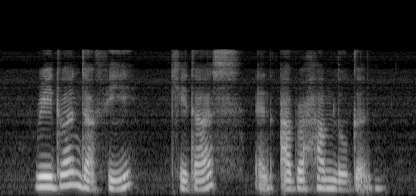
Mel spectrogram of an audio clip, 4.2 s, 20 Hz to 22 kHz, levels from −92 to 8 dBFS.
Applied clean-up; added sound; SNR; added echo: none; none; none; reverberation time 0.2 s.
